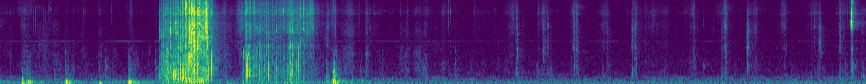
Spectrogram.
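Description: A deck of tarot cards is shuffled up close, with a burst of rapid riffling flutter followed by a second shorter riffle, then scattered light card taps and clicks in a quiet room.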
